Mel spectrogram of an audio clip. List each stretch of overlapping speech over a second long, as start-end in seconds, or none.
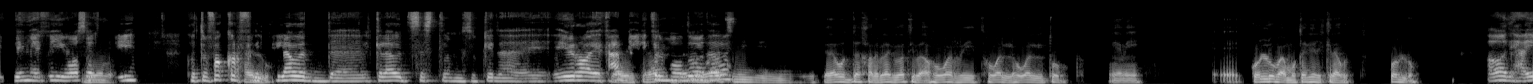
6.1-7.3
